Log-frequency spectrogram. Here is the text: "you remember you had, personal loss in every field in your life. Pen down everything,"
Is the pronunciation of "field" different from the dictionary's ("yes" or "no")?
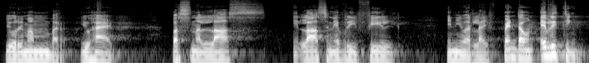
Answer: no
